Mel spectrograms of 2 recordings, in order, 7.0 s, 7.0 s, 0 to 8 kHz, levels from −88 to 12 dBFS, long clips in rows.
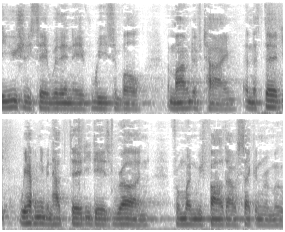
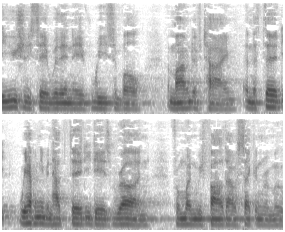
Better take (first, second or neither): second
